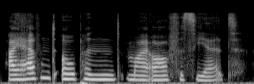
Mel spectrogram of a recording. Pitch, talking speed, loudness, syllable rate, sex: 230 Hz, 140 wpm, -18 LUFS, 4.9 syllables/s, female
